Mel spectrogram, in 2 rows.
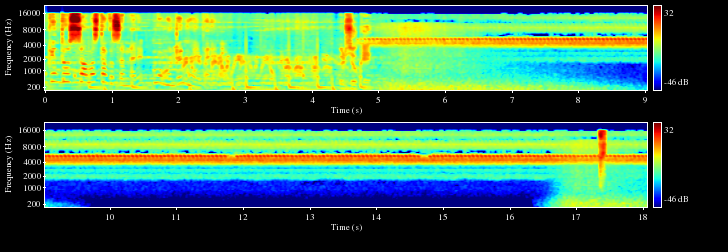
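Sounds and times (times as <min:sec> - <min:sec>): low background music: 0:00.0 - 0:05.0
crickets trilling: 0:04.9 - 0:18.0.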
